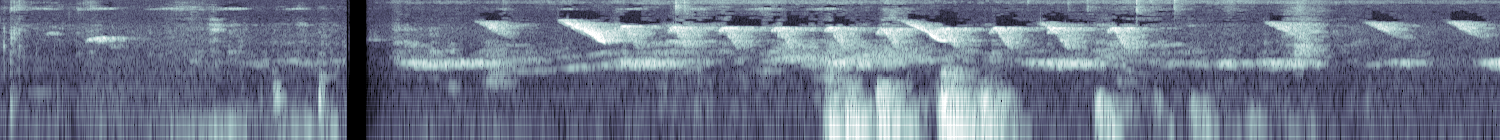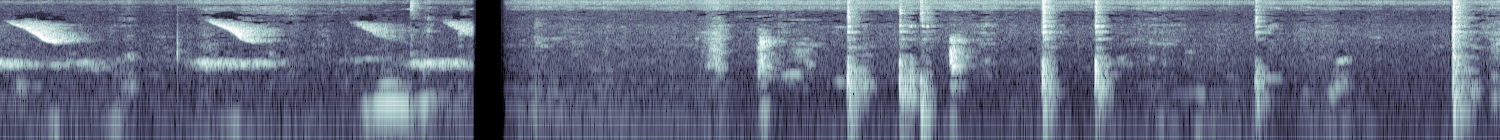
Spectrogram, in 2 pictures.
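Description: A bird calling: a quick run of short, falling chirps that slows and stops after several seconds, with a low thump in the middle. Then light clicks and scrapes of a spatula stirring in a metal pan.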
